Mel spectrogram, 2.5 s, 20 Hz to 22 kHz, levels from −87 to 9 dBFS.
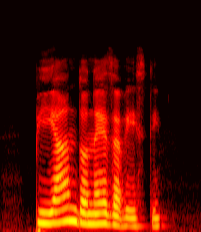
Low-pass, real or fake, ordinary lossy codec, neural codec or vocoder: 19.8 kHz; real; none; none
